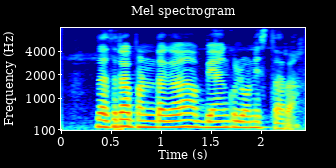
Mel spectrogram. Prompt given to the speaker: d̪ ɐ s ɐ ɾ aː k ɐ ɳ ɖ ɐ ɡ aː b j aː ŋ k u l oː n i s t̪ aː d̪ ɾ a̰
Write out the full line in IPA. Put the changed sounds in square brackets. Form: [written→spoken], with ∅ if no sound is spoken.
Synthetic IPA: d̪ ɐ s ɐ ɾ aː [k→p] ɐ ɳ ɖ ɐ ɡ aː b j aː ŋ k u l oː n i s t̪ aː [d̪→∅] ɾ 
